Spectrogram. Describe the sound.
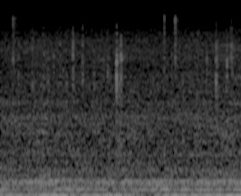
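Typing on a computer keyboard, heard as faint, scattered soft clicks over a steady low hum and hiss.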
